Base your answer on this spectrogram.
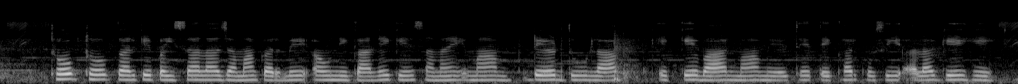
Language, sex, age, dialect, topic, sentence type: Chhattisgarhi, female, 18-24, Eastern, banking, statement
